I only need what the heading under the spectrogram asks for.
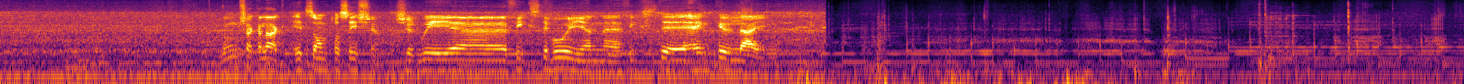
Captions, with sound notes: (speaking foreign language) It's on position, should we fix and fix the anchor line?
